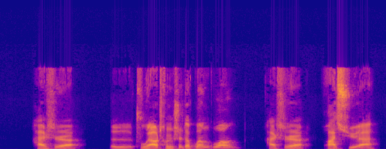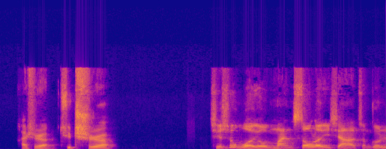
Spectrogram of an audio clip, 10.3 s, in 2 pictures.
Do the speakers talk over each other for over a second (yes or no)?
no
